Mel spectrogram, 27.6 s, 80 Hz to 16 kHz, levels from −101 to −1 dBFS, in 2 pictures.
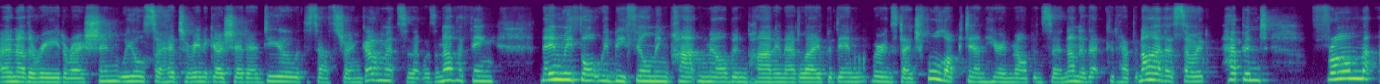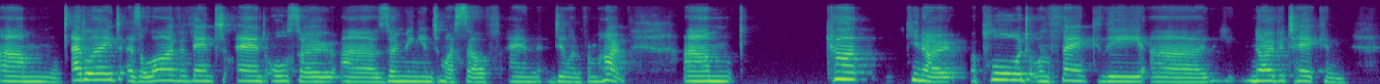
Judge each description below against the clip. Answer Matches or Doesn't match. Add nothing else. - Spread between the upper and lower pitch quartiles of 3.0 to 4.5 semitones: Matches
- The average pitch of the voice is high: Matches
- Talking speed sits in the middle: Matches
